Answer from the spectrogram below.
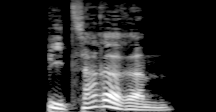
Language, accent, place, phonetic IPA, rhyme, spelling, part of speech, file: German, Germany, Berlin, [biˈt͡saʁəʁəm], -aʁəʁəm, bizarrerem, adjective, De-bizarrerem.ogg
- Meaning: strong dative masculine/neuter singular comparative degree of bizarr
